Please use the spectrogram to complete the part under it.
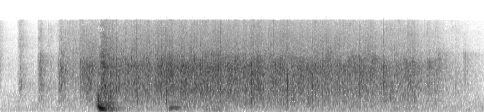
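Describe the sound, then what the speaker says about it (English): Audience applause for the Rwandan Ministry of Health at a talk on drone blood delivery, rising after a few scattered claps into sustained, dense clapping that holds steady, then tapers at the end. "Yeah, they deserve the applause."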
